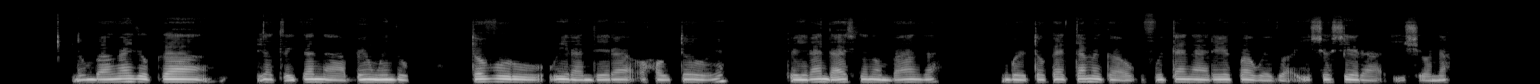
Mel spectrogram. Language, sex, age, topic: Oshiwambo, male, 18-24, finance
